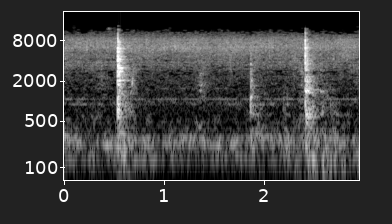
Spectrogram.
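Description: Buñuelos fry in hot oil with a soft, steady sizzle, broken by a few sharp clicks and taps of a utensil against the pan.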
